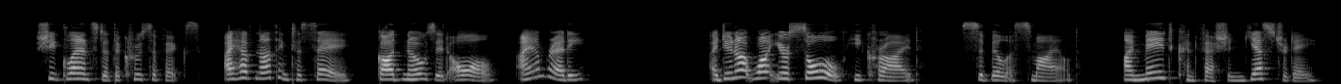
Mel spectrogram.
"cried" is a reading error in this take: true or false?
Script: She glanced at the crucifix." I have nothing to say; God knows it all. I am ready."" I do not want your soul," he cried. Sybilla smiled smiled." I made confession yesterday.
false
